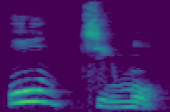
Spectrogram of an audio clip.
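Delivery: "Último" drawn out slowly as úl, ti, mo; teacher splitting "Último" into slow, separate syllables. Shown as a demonstration. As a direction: sound out "Último" in three long beats, strongest on úl. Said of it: "Tem três sílabas".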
